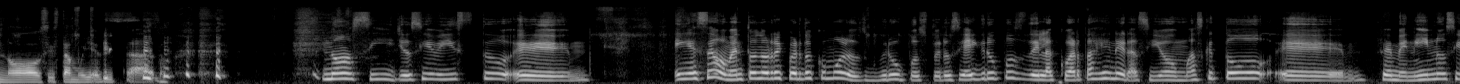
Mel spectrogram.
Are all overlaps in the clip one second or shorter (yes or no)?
yes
